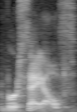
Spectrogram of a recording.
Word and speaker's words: Versailles: Okay, which is so funny because here in southern Indiana, there's a town that is spelled Versailles, but they pronounce it Versailles, okay?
